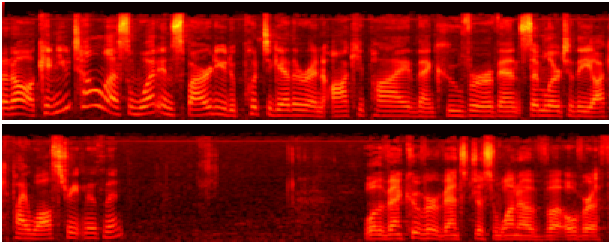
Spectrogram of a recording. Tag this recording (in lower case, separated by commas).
speech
